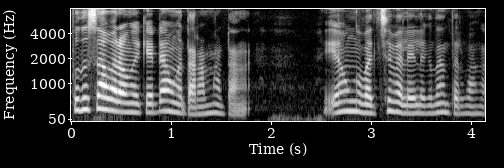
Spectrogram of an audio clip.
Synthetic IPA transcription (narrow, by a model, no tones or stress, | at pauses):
pʊðʊsaːʋɐɾɐʋɐŋɡɐkeːʈːɯɐʋɐŋɡɐt̪ɐɾɐmaːʈːa̰ːŋɡɐ̰ | ḛɐʋɐŋɡɐʋɐt͡ʃːɐʋɛːlɐjɪlɯkːɯt̪ãːt̪ɐɾɯʋaːŋɡɐ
